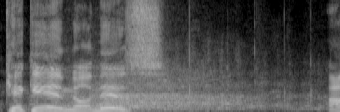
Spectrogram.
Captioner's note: laughter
